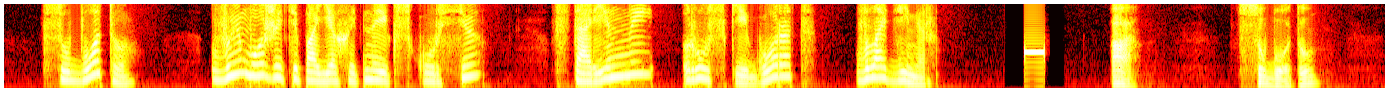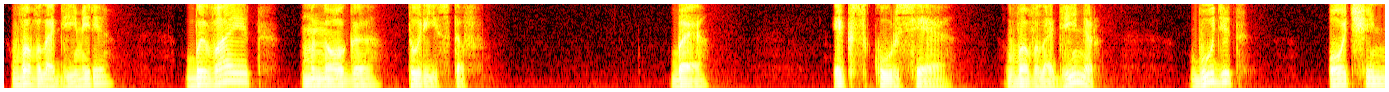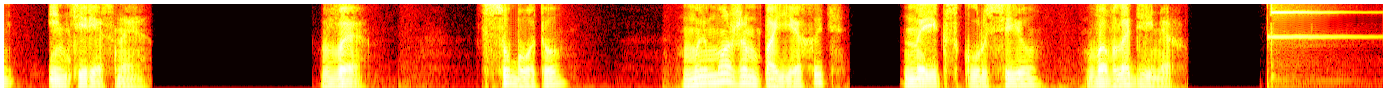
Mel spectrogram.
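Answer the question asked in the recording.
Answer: В: В субботу мы можем поехать на экскурсию во Владимир.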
